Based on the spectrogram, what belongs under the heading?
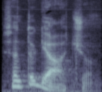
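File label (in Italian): "ghiaccio", vocabolario dialettale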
